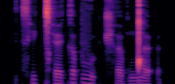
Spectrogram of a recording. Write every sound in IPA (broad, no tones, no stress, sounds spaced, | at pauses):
t͡sʰ i ǀʰ ɛ k ɐ p v u ʔ t͡ʃʰ ɐ p ŋ͡ǃ ɐ ʔ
